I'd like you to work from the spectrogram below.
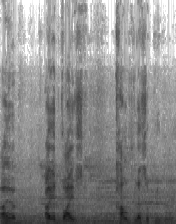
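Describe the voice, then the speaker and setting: A man's very slow speech comes with audible room echo and noticeable background noise behind it. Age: 80s+. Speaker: pastor and entrepreneur. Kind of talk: interview testimony.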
